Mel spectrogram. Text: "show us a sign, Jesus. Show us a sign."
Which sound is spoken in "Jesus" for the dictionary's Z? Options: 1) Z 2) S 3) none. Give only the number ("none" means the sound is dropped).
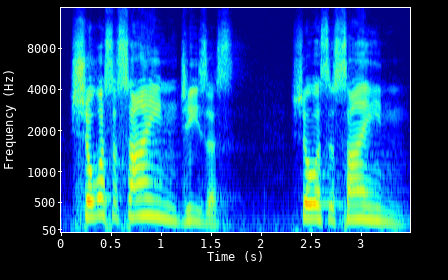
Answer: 1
